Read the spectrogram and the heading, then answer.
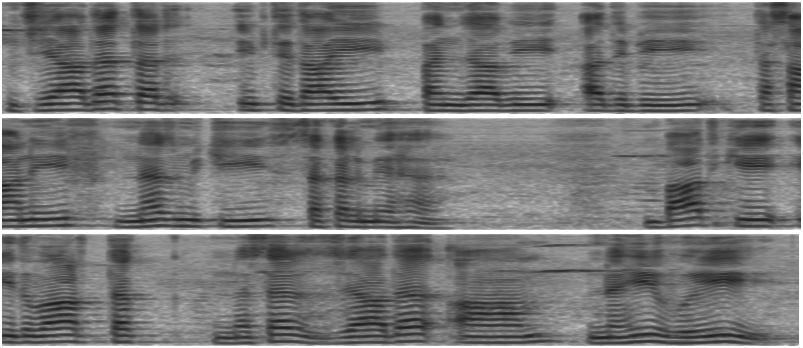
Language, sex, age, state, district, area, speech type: Urdu, male, 18-30, Bihar, Saharsa, rural, read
